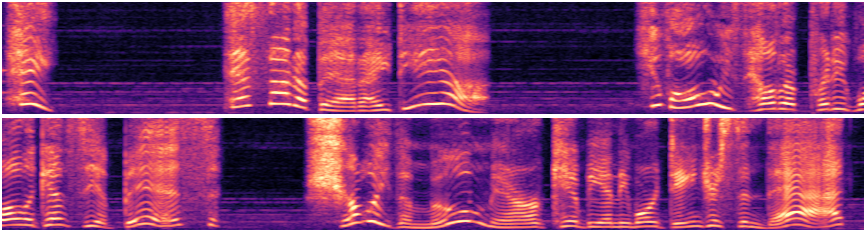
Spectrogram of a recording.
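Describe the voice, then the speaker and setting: A woman's voice: very high-pitched, very animated, normal speed, a bit bright, faint music behind, exaggerated voice. A woman voicing a small, perky, childlike fairy companion in a video game, chirpy and exclamatory. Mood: eager, insistent. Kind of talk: English video game voice acting.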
